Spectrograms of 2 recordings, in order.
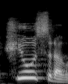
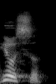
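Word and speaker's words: υἱός: 네 번째 있는 글자가 저게 휘오스라고 그래요. 휘오스. 이게 쫙 찍혀 있는 게 뭐냐면 이게 액센트예요. 액센트. 그래서 우 발음이 휘 발음이 돼요.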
